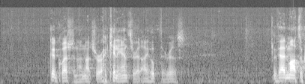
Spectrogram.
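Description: A middle-aged man speaks calmly into a microphone, heard through loudspeakers in a hall.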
